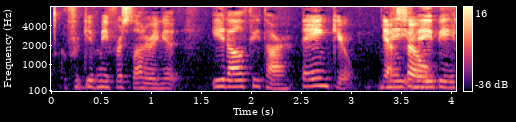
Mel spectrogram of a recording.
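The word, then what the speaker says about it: Eid al-Fitr: It's how do you pronounce it? It's Eid al Iftar. Okay. Forgive me for slaughtering it. Eid al Fitar.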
